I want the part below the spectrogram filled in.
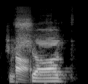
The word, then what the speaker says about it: Rashad: Lewis thought that we might see Rashid, why can't I say his name? Rashad Penny as an Eagles running back one.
